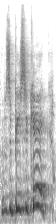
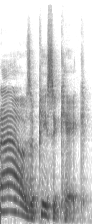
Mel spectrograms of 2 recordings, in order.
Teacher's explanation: So we could go up if we want. It was a piece of cake. Or if we're feeling a bit cocky, we can go down.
